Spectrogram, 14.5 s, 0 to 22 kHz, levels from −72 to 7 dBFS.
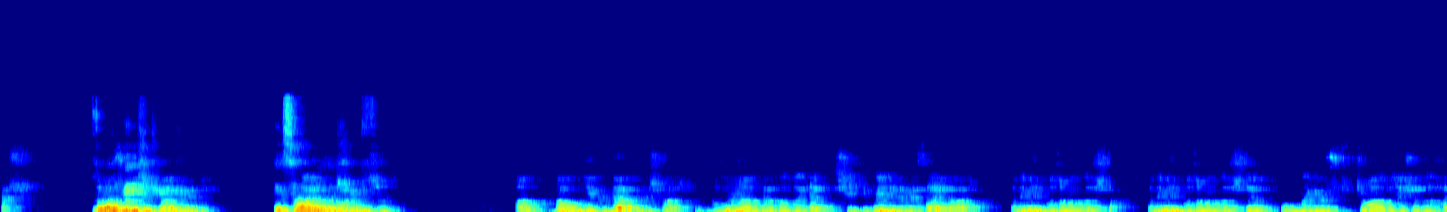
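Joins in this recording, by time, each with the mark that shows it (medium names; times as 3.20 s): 11.10 s: repeat of the last 1.37 s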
